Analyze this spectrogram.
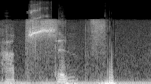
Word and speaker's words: absinthe: just pronounce it is absinthe as in like it's sin because um so that's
